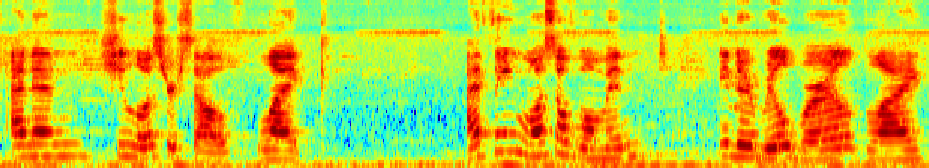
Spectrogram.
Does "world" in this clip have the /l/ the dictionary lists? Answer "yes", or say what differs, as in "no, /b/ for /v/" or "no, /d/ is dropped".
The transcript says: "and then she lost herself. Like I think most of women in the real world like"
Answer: yes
